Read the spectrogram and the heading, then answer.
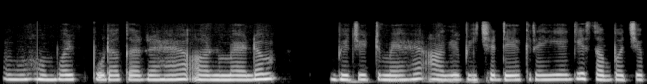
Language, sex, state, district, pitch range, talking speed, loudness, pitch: Hindi, female, Bihar, Araria, 215-225 Hz, 175 wpm, -13 LUFS, 220 Hz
